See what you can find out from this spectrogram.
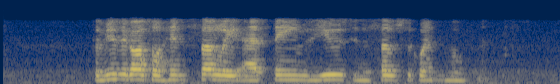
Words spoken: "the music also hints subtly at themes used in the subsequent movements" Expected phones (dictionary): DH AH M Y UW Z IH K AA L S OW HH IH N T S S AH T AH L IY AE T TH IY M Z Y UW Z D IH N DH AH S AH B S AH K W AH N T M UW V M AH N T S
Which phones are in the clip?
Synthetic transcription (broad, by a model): DH AH M Y UW Z IH K AA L S OW HH IH N T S S AH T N L IY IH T TH IY M Z Y UW Z D IH N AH S AH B S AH K W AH N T M UW V M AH N T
